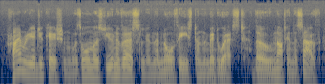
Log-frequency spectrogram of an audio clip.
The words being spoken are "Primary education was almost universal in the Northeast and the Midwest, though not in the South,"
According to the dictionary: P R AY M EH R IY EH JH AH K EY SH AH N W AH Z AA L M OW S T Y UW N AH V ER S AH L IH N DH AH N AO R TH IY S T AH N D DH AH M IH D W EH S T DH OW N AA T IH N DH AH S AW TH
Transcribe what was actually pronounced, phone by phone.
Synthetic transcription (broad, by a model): P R AY M EH R IY EH JH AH K EY SH N W AH Z AA L M OW S T Y UW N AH V ER S L IH N DH AH N AO R TH IY S T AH N DH AH M IH D W EH S T DH OW N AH T IH N DH AH S AW TH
